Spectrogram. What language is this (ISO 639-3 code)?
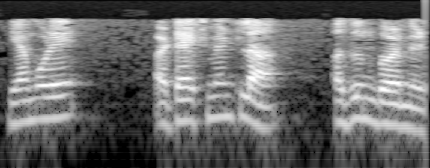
mar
